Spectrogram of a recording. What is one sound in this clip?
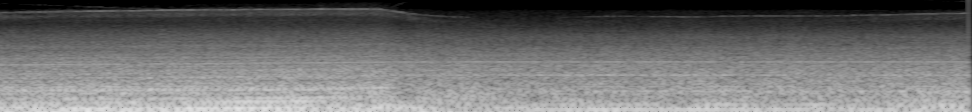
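A heavy truck engine drones steadily with a deep rumble.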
